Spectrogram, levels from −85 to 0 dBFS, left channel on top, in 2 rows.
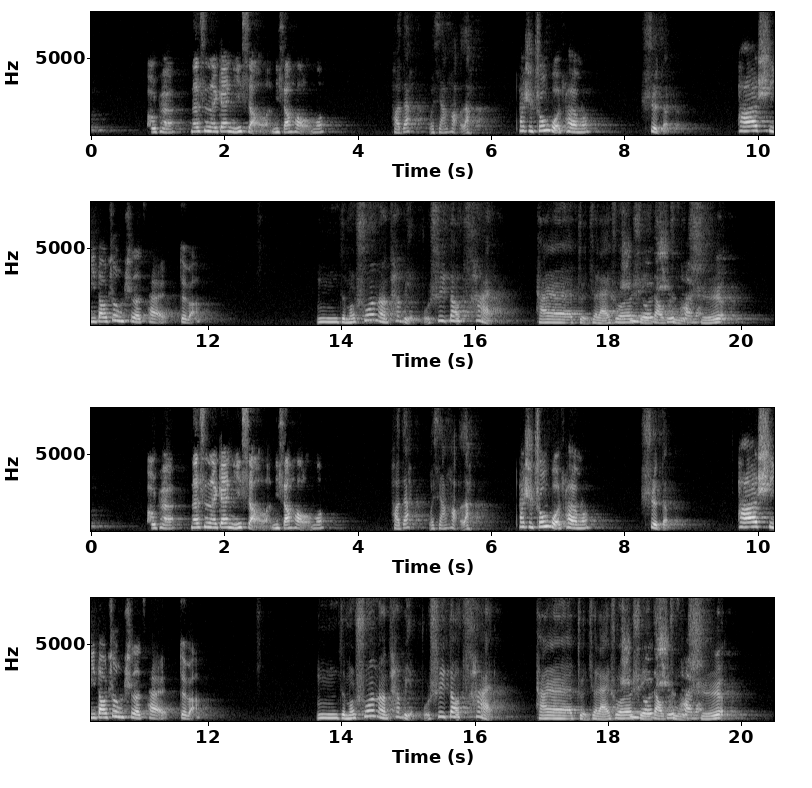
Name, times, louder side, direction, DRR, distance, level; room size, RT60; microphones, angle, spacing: voice 1, 0.8-3.5 6.4-7.5 9.7-11.9 18.2-19.4, right 3 dB, 35° right, 16 dB, 0.8 m, -23 dB
voice 2, 5.1-5.7 8.3-8.7 13.6-16.3 16.9-19.8, right 3 dB, 65° right, 10 dB, 1.1 m, -26 dB
26.5 x 17.5 x 9.4 m, 1.1 s
head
